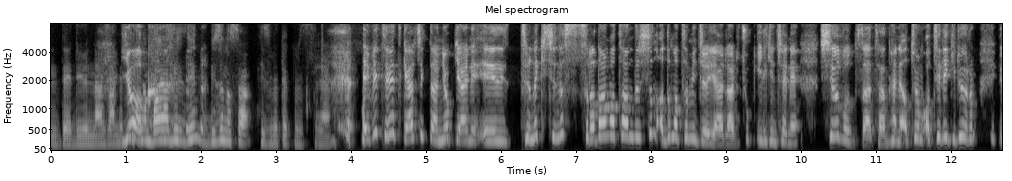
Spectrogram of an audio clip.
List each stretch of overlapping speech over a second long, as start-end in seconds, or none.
none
